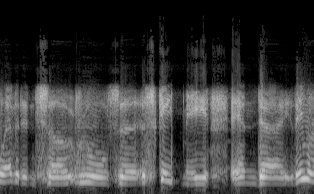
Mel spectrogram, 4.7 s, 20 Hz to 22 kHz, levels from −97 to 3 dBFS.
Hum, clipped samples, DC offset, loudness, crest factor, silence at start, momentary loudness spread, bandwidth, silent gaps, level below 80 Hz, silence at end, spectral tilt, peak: none; under 0.1%; under 0.1%; -25 LUFS; 20 dB; 0 s; 6 LU; 9.8 kHz; none; -76 dBFS; 0 s; -2.5 dB/octave; -6 dBFS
